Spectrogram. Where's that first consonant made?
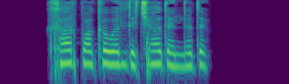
velum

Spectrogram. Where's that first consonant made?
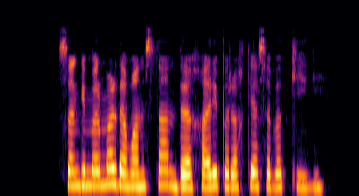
tongue tip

